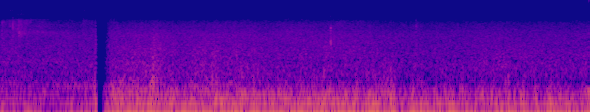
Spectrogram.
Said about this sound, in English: Probably can't hear me over the wind.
